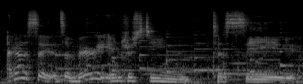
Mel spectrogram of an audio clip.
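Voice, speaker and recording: A woman casually commenting as she plays a video game on a livestream, in halting, thoughtful phrases. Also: rumbling low, very animated, roomy sound, music in the background. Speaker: streamer reacting to a game. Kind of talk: casual livestream commentary, reading along and reacting.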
